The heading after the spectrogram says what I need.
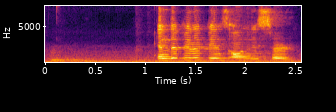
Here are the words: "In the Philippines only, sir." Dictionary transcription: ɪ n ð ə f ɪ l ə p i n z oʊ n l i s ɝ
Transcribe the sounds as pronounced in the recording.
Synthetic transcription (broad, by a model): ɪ n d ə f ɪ l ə p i n s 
